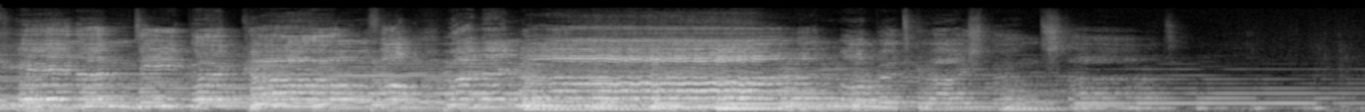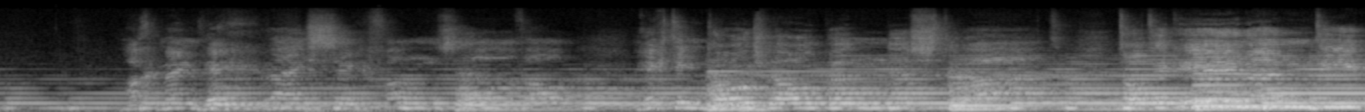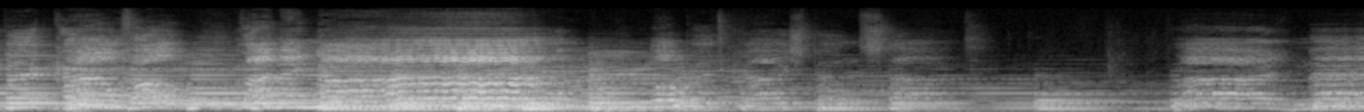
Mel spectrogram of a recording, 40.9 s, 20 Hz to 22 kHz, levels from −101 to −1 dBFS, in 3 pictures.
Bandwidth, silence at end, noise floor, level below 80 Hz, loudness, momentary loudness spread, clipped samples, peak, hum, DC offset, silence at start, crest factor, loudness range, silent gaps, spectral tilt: 11.5 kHz; 0 s; -44 dBFS; -56 dBFS; -21 LUFS; 19 LU; under 0.1%; -2 dBFS; none; under 0.1%; 0 s; 20 dB; 17 LU; none; -7 dB/octave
